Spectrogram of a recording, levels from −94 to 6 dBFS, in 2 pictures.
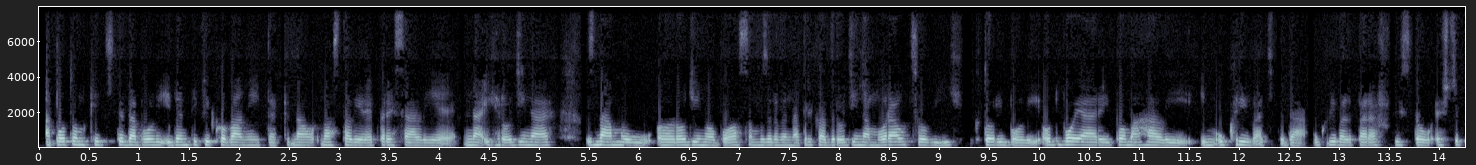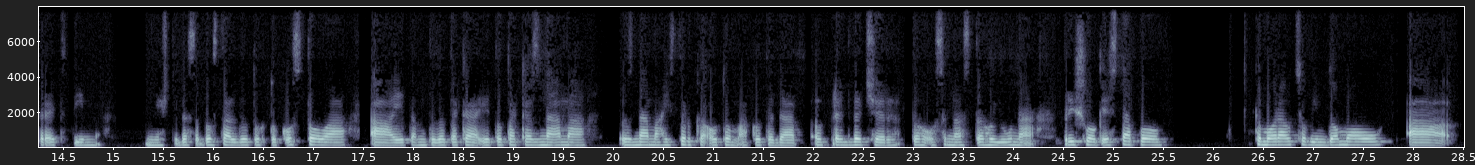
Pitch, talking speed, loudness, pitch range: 165 Hz, 135 wpm, -22 LUFS, 160-175 Hz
